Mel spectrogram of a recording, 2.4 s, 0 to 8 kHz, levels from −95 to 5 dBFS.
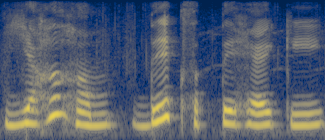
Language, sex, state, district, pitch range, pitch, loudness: Hindi, female, Himachal Pradesh, Shimla, 220-260 Hz, 230 Hz, -15 LUFS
